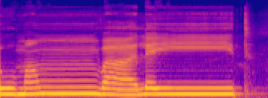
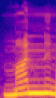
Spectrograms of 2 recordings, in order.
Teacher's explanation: یہ جو نون ہے یہ سائلنٹ ہو جائے گا کیونکہ یہاں ادغام کا قاعدہ لگ رہا ہے، میم کو واو سے ملایا جائے گا غنہ کرتے ہوئے۔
